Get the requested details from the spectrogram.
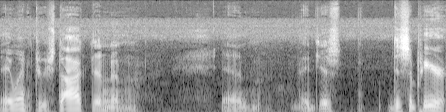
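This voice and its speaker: Using vocal fry, a man with an American accent speaks very deep and low with very wide pitch swings. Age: 80s+. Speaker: retired farmer. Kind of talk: interview answer.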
